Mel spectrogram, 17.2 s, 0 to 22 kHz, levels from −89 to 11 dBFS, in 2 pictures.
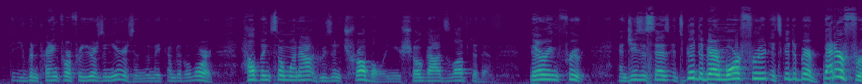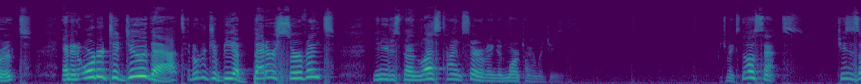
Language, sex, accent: English, male, American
